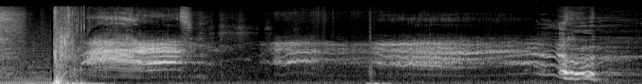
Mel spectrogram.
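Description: A man's voice in a strained, high yell, then a long drawn-out wail held for about three seconds, ending in a falling groan. A sharp smack comes just before the yell.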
